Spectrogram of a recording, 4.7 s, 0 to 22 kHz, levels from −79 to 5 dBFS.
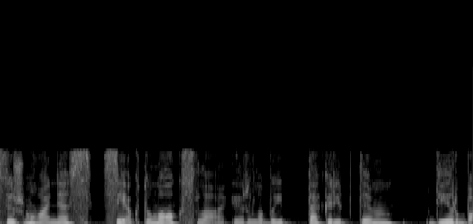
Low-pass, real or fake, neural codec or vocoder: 7.2 kHz; fake; codec, 16 kHz, 16 kbps, FreqCodec, larger model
